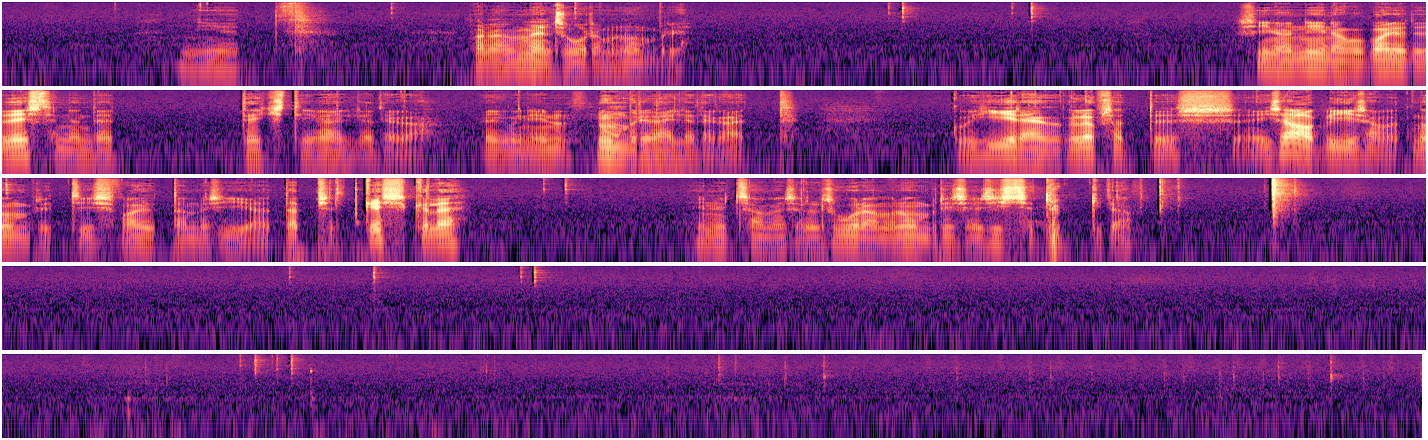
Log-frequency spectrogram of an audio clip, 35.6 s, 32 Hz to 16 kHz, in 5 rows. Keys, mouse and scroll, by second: 1.9 click, 4.4 click, 5.0 click, 12.4 click, 13.4 click, 14.1 click, 16.8 click, 22.8 click, 23.9 click.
